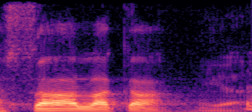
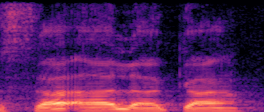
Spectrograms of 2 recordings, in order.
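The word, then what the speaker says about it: سألك: Jangan sampai dibaca salaka. Makanya hati-hati ya. Jadi alif kalau sudah pakai baris, berarti dia sudah jadi hamzah. Di wa idza sa'alaka ibadi.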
